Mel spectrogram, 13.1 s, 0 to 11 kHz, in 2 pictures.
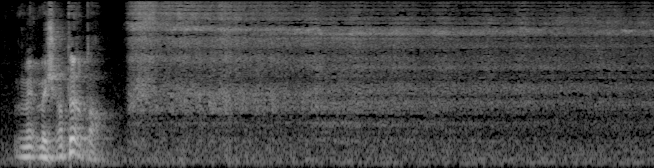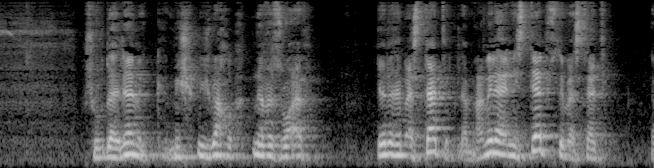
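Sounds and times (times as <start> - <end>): man breathing out: 1.2 - 7.4.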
